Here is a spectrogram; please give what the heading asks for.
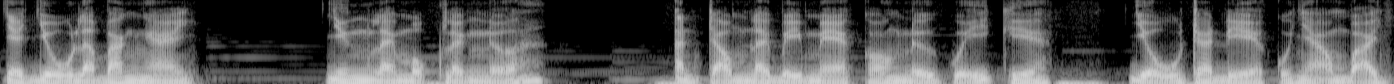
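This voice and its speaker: A man narrating a scripted ghost story in a steady way. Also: low-pitched, normal speed. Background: faint background music.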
